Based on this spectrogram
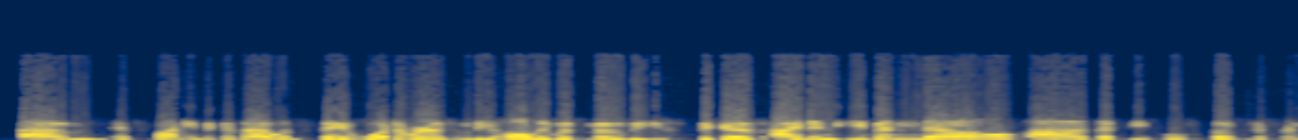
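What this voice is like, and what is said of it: Indian accent with British touches. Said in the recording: “I started to pick up on a little bit of an Indian accent, but the more you spoke, I heard something different at the end, like almost British ... I am Indian ... it will be a mix of British ... I'm influenced by American accent ... all over the map”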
